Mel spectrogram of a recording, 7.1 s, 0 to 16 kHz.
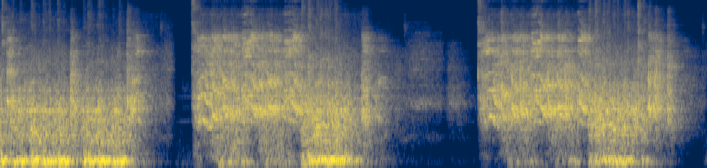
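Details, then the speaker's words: Wrecked 2024 Ducati V4 Panigale being rebuilt, first start, full tank, major oil leak: revs come in uneven bursts that rise and drop with gaps; runs rough, suspected limp mode or bad gas, not confirmed. "almost sounds like it's in a limp mode or something a limp [Music] mode"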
